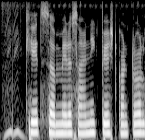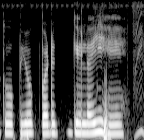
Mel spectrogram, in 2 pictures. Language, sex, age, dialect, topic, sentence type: Magahi, female, 18-24, Central/Standard, agriculture, statement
